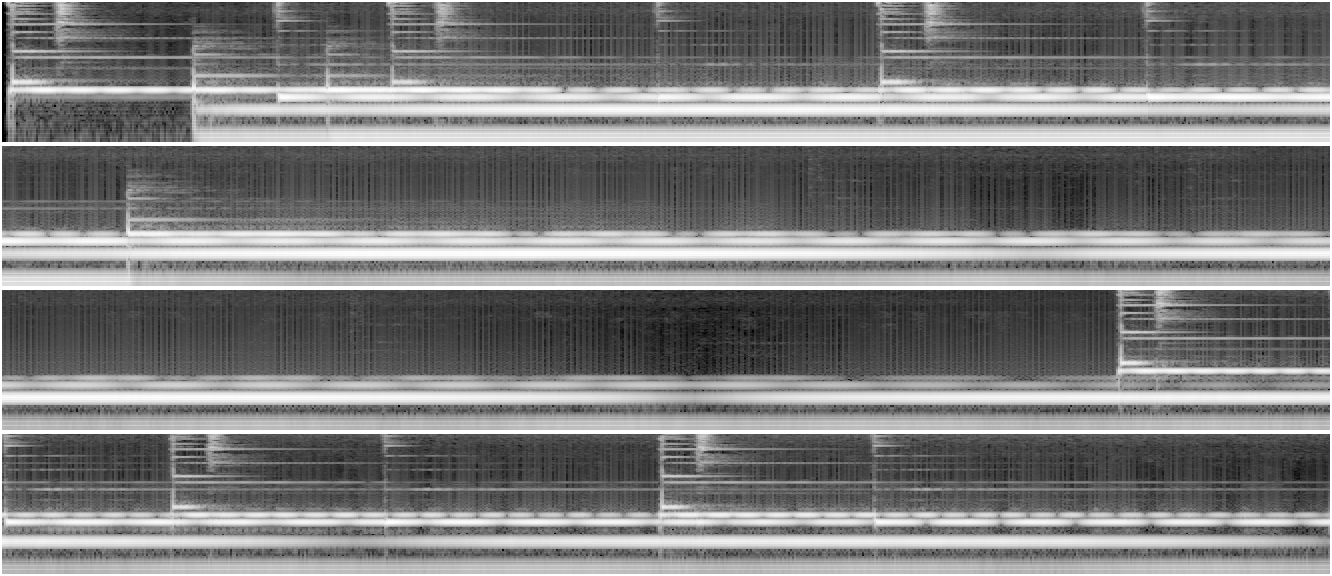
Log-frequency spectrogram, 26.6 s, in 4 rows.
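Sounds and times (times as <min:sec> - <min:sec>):
long bell ringing: 0:00.0 - 0:26.5.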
